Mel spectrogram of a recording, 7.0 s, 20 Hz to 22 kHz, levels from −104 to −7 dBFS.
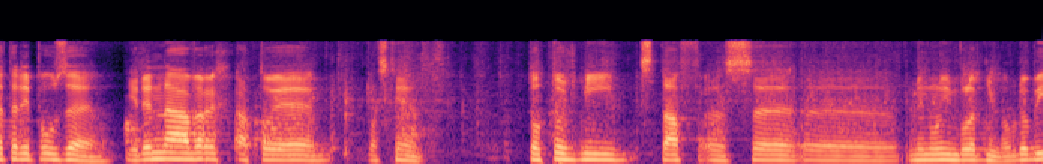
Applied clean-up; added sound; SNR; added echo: neural mask model RNNoise.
